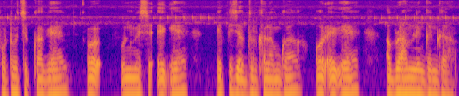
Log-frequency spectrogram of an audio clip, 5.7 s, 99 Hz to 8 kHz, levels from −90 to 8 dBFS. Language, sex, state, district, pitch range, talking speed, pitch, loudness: Hindi, male, Arunachal Pradesh, Papum Pare, 110-115 Hz, 200 wpm, 115 Hz, -17 LUFS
